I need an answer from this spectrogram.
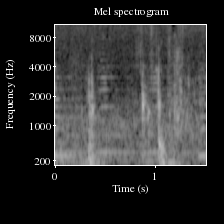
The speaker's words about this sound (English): This time we are on a rowing boat out on the lake in the early morning.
